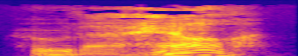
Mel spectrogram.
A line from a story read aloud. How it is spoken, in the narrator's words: I muttered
